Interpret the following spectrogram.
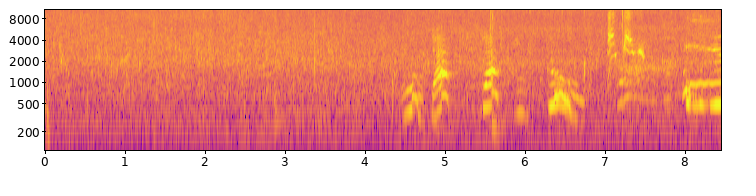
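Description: Very young puppies whining, a string of short, high squeaks and yelps that starts about halfway through, over a steady background hiss.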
